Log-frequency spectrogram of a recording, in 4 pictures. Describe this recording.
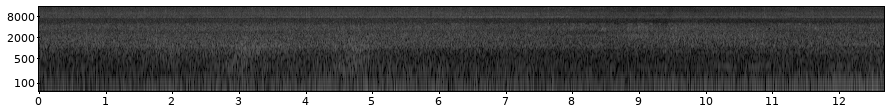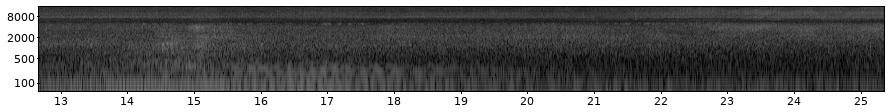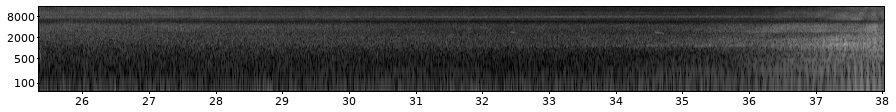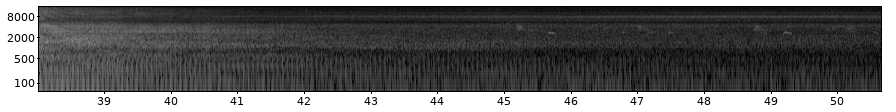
birds call, stream, Traffic sound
